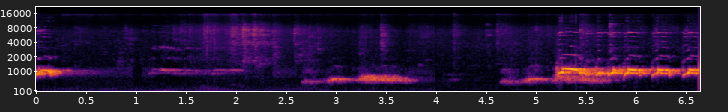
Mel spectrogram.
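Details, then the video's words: Perkutut, or zebra dove, kept as a captive songbird, giving soft rolling coos that step from a higher note down to a lower burbling one. The phrase ends on a long, loud, slightly wavering coo. Recorded indoors. "MEWAH PERKUTUT GACOR SUARA MERDU"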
